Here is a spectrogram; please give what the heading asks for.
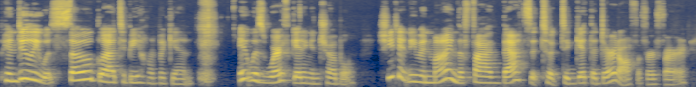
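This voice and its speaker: A woman's voice: fairly high pitch, lively intonation, normal speed, a little mellow. A woman reading a children's picture book aloud like a teacher, with explanatory asides. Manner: explains words and story asides. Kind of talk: children's storybook read-aloud.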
